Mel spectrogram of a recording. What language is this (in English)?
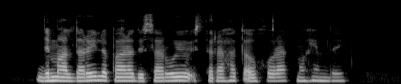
Pashto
